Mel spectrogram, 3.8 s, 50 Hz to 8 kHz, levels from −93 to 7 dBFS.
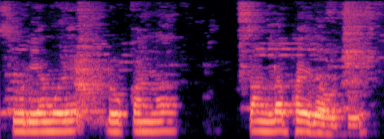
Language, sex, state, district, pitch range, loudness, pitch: Marathi, male, Maharashtra, Pune, 160-170 Hz, -14 LUFS, 165 Hz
